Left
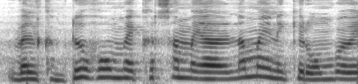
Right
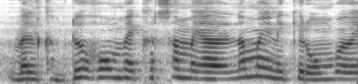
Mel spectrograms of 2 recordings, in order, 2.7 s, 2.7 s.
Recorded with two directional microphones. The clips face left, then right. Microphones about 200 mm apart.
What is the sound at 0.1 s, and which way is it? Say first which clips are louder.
A woman's voice: left 4 dB; 25° left (ahead or behind).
